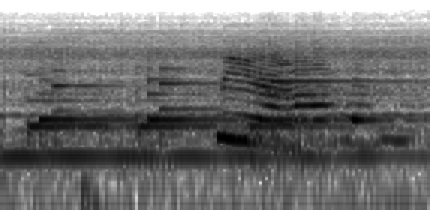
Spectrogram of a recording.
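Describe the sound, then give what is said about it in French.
In a film scene, Anita, with a cat on her head as she heads for the Trevi Fountain, mimics a cat's meow in a drawn-out, rising-and-falling wail, clear, with a steady low hum underneath and no other talking. “Ça, c'est elle qui fait le miaou, c'est pas le chat.”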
